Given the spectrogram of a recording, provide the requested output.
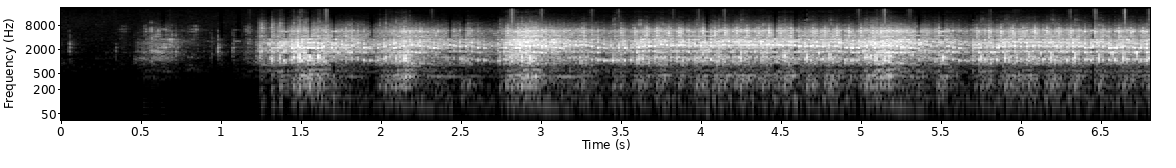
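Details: BSA A65 twin after rebuild, rotor moved on its taper to advance the ignition further; fires after brief cranking, even, lumpy idle with no clatter, oil circulating, no smoke. Normal idle.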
